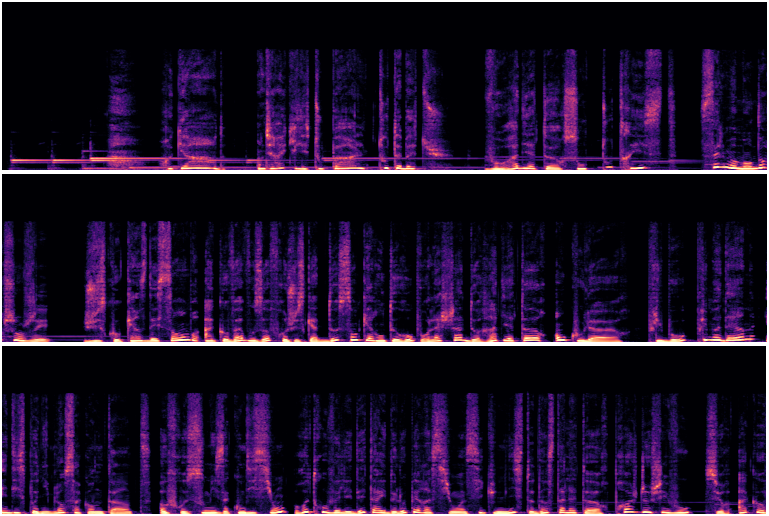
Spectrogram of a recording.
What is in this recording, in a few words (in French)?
Pub Radio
